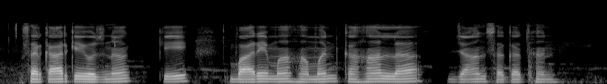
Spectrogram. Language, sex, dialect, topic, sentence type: Chhattisgarhi, male, Central, agriculture, question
